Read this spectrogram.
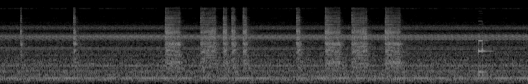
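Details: IBM PS/2 Model 50 3.5-inch floppy drive after replacing three capacitors: faint steady hum with quick clusters of crisp stepping ticks and short seek buzzes; reads normally after repair.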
